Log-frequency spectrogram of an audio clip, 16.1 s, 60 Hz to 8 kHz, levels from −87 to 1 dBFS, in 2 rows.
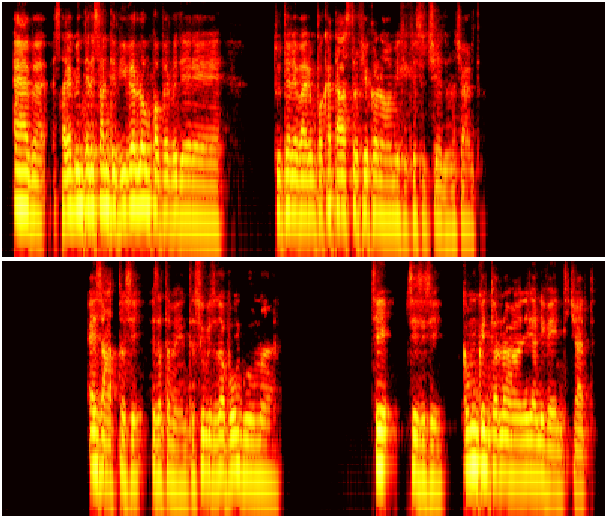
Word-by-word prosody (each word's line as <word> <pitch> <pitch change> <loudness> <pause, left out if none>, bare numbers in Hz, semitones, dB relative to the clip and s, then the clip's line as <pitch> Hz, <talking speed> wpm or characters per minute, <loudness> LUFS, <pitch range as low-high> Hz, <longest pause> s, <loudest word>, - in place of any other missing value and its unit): Eh 155 -1 +6
beh, 135 -2 -2
sarebbe 145 +2 +2
interessante 155 0 +4
viverlo 155 +3 +4
un 155 - +4
po' 145 -2 +2
per 135 -1 -2
vedere 125 -3 -3 0.6
tutte 145 +1 -1
le 140 - +2
varie 135 0 +2
un 135 - -2
po' 135 - -2
catastrofi 145 0 0
economiche 130 -3 -2
che 115 +3 -7
succedono, 115 -3 -8
certo. 110 -1 -11 2.8
Esatto, 140 -4 0
sì, 125 0 -4
esattamente, 125 -4 -4
subito 140 +1 -1
dopo 135 0 +1
un 145 +1 +2
boom. 125 -4 -3 1.2
Sì, 150 -1 +3
sì, 140 - -1
sì, 125 -1 -1
sì, 110 -2 -6 0.2
comunque 155 +1 +5
intorno 140 -2 +1
agli 130 +1 +1
anni 130 0 0
'20 110 -3 -5
cert 100 -1 -7
135 Hz, 135 wpm, -23 LUFS, 120-145 Hz, 2.8 s, Eh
